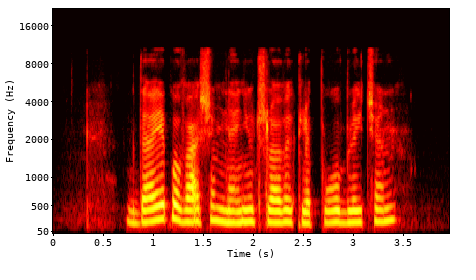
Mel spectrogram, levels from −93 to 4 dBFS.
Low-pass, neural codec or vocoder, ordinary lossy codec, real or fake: none; vocoder, 22.05 kHz, 80 mel bands, HiFi-GAN; none; fake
